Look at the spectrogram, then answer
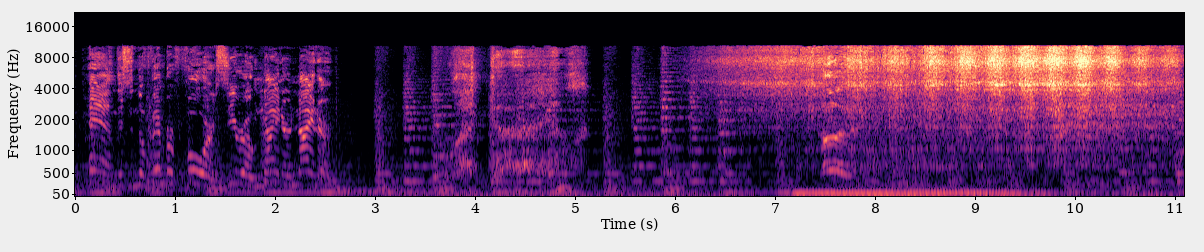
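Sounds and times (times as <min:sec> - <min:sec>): pulsing rushing air: 0:06.0 - 0:11.0
aircraft low rumble: 0:06.1 - 0:11.0.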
